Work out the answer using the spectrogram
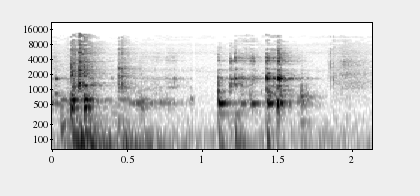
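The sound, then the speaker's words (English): Spoon knocking and scraping against a saucepan as breadcrumbs are added for bread sauce: quiet, light metallic taps and scrapes in two short bursts with a brief gap between them. “Okay, just got a spoon out, so I'm just adding the breadcrumbs to the saucepan now.”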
